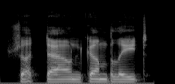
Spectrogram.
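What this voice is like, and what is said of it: Robot voice. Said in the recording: “Do your shutdown complete with a robot voice.”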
